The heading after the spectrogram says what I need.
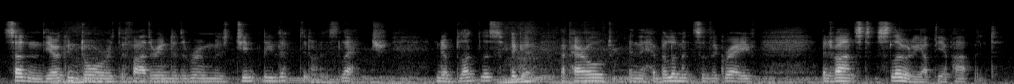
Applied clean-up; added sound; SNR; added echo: none; Idling / Accelerating, revving, vroom / Car; 7 dB; reverberation time 0.2 s.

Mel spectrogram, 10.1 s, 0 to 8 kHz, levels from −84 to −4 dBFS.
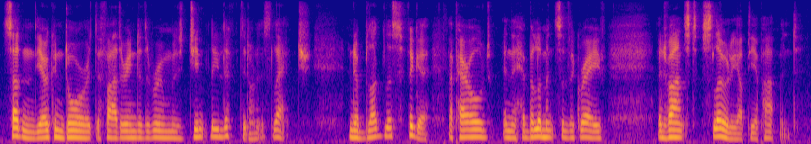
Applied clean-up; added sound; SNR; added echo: none; none; none; none.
